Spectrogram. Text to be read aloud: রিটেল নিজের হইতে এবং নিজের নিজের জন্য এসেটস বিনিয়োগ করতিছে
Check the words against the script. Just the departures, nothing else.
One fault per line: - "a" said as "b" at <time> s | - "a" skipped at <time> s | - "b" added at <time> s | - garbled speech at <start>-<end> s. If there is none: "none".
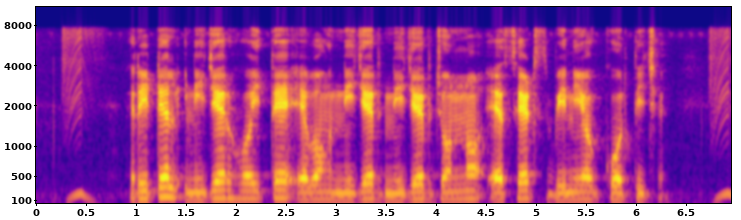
none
